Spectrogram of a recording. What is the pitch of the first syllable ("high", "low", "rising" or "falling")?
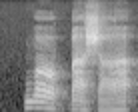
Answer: falling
